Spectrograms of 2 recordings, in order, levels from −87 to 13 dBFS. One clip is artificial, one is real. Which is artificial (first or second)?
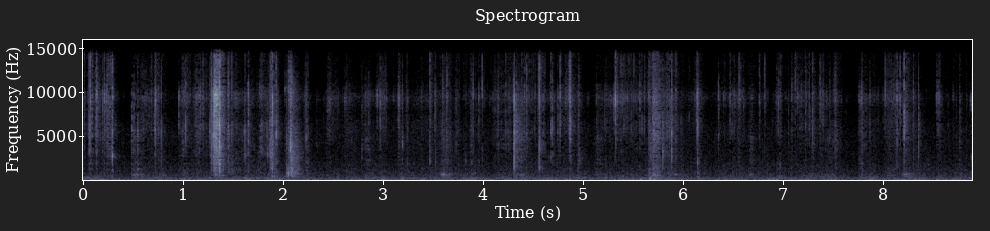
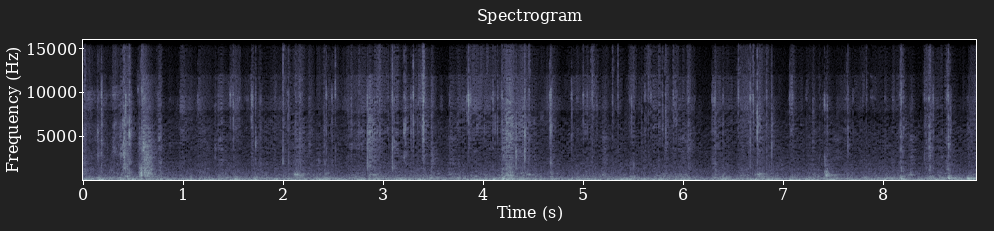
second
